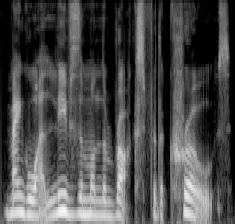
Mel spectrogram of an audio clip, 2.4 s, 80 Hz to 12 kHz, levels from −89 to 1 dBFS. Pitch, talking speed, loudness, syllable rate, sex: 185 Hz, 230 wpm, -17 LUFS, 5.0 syllables/s, female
